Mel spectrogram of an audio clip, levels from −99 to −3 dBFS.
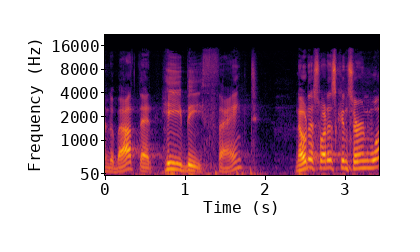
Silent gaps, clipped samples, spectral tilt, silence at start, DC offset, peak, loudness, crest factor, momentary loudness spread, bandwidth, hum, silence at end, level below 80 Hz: none; under 0.1%; -5 dB/octave; 0 s; under 0.1%; -8 dBFS; -27 LUFS; 18 dB; 12 LU; 15 kHz; none; 0 s; -50 dBFS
